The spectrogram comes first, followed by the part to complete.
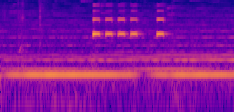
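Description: Countdown timer alarm beeping as it reaches zero: a quick run of short, high beeps, then one more. Soft ambient music with a steady drone plays throughout.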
